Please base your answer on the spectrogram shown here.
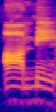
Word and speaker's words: ami: It's pronounced ami as in a h m e as an abbreviation for Amazon machine.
